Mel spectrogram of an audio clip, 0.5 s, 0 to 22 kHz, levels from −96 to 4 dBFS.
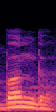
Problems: none marked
